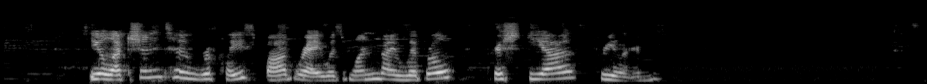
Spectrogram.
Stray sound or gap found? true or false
false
